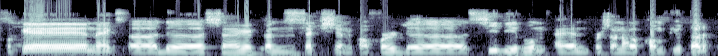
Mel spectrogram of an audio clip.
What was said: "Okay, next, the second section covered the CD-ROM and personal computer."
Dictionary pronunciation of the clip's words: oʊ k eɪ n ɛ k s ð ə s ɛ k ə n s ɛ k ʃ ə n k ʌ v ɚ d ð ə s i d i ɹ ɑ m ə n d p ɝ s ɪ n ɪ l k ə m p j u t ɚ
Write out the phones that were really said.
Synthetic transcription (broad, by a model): oʊ k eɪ n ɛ k s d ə s ɛ k ə n s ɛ k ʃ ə n k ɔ f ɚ d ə s i d i ɹ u m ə n p ɝ s ɪ n ɪ l k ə m p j u t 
